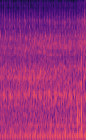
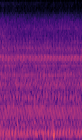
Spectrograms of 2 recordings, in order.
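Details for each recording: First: Hyundai Xcent diesel with knocking, hard starting, black smoke and low pickup: quiet idle with even, rapid tapping clatter over the rumble; injector nozzles found jammed, cleaned. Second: Hyundai Xcent diesel, previously knocking with starting trouble, black smoke and low pickup, after cleaning jammed injector nozzles and clearing the warning light by scanner: even, steady idle with only two faint thumps. Now runs normally.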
